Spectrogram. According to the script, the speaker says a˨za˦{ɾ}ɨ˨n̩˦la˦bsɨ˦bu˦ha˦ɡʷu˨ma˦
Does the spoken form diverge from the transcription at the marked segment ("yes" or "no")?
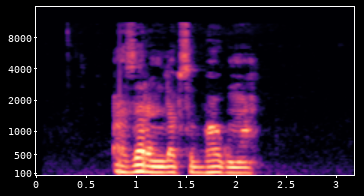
no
